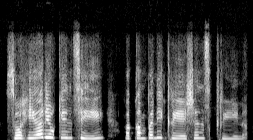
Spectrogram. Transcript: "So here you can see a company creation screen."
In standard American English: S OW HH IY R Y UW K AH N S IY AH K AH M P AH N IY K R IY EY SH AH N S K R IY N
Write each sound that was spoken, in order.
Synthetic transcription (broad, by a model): S OW HH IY R Y UW K AH N S IY AH K AH M P AH N IY K R IY EY SH AH N S K R IY N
